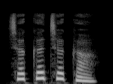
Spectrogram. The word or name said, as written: ಚಕಚಕ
